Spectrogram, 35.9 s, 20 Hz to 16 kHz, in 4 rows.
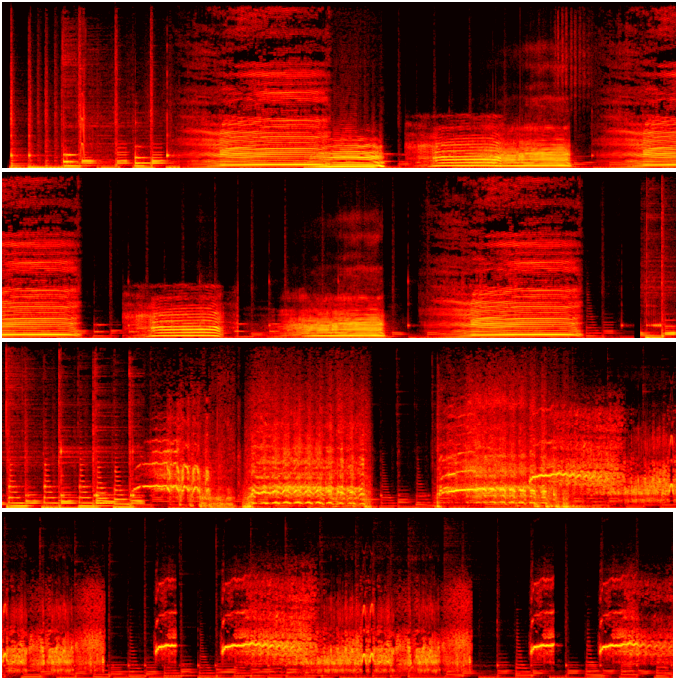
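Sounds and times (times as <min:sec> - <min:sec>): background music: 0:00.1 - 0:35.9
cow mooing: 0:02.4 - 0:12.0, 0:12.6 - 0:16.8
horse whinnying: 0:19.8 - 0:23.0, 0:23.8 - 0:28.4, 0:29.9 - 0:33.2, 0:35.0 - 0:35.9.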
